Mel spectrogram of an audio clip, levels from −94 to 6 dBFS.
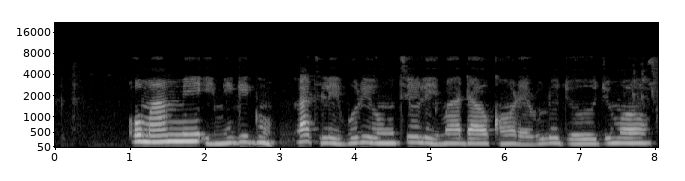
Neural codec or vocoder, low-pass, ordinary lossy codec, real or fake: none; 7.2 kHz; none; real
